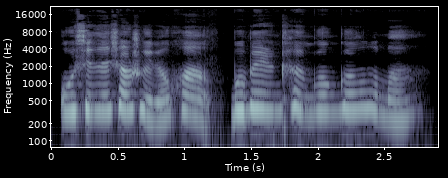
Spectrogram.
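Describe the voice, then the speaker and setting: A woman's voice: very high-pitched, brisk, fairly bright tone, voice pushed up. A woman voicing a shy young wife who gets flustered and pleads easily. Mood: upset pleading.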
